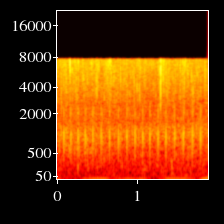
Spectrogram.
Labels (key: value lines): label: biophony, rattle
recorder: SoundTrap 500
